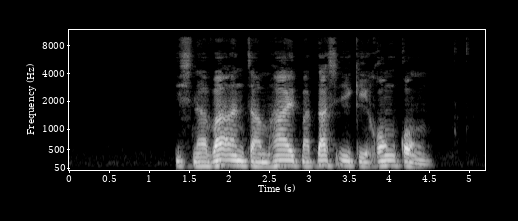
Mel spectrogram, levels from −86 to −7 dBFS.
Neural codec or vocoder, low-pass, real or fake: none; 9.9 kHz; real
